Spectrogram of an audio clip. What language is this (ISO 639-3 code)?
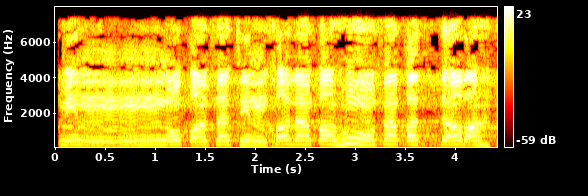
ara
